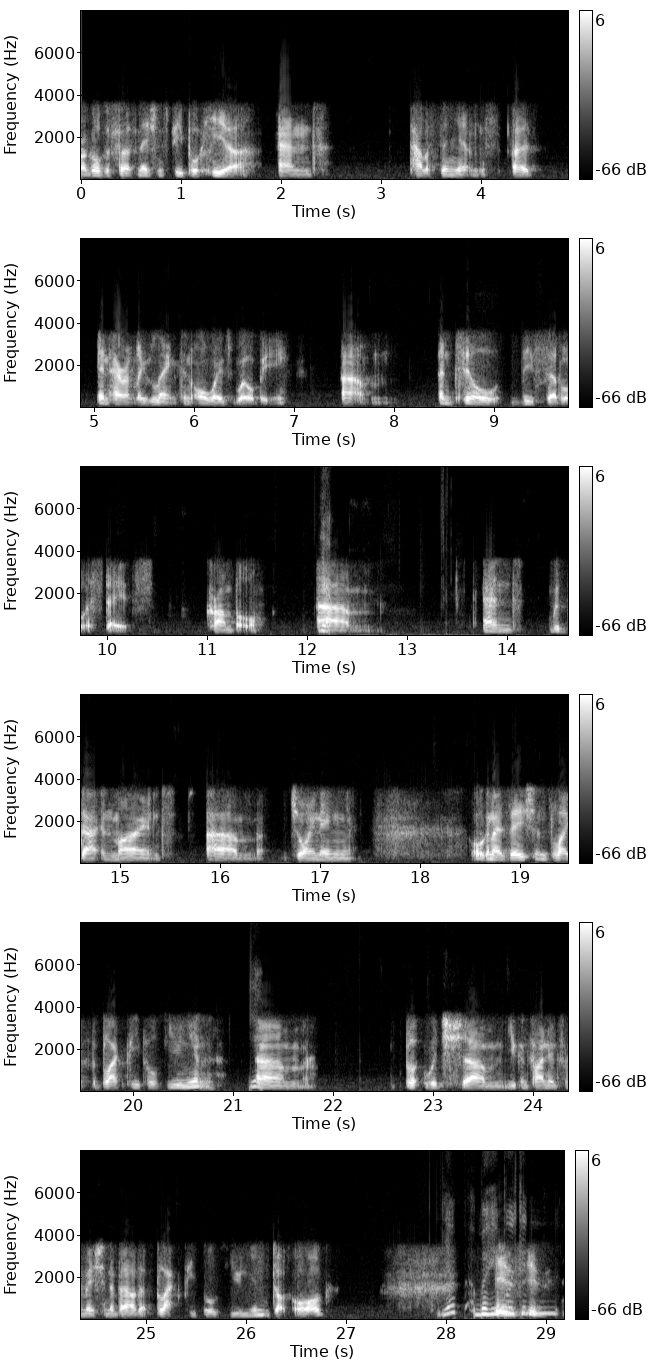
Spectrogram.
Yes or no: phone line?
yes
